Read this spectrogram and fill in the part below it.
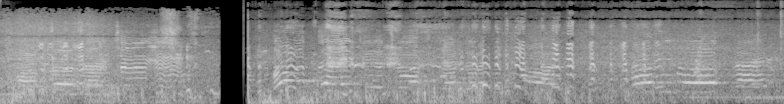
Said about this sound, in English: Has a megaphone that he bought yesterday from Officeworks and is down on the corner in Collingwood bellowing out happy birthday through the through the megaphone.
